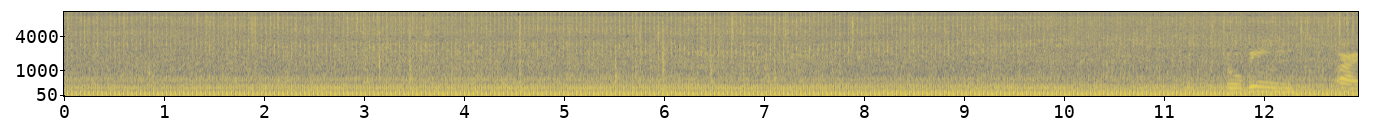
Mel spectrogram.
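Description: Small gasoline engine of a suction gold dredge running steadily at constant speed, driving the dredge's water pump.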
